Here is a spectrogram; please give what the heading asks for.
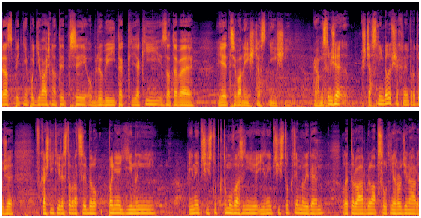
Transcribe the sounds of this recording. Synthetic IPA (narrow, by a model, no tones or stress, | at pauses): ɛɾaspjɛkɲɛpo̞ɟiːvaːʃnat̪ɪt̪r̥ɪʔobdo̞biːt̪akjakiːzat̪ɛbɛ | jɛt̪r̥ɛbanɛjʃcast̪ɲɛjʃḭː | ja̰ːmɪslɪmʒɛ | ʃcast̪niːbɪlɪfʃɛxnɪpɾo̞t̪o̞ʒɛ | fkaʒdiːt̪̬iːɾɛst̪awɾat͡sɪbɪlo̞ʔuːpl̩ɲɛjɪniː | jɪnɛjpr̝̥iːst̪upkt̪omuvarɛɲiːjɪnɛjpr̝̥iːst̪up̚kcɛmlɪdɛm | lɛt̪ɾoaːɾbɪlaʔapso̞lut̪ɲɛɾo̞ɟɪnaːɾɛ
